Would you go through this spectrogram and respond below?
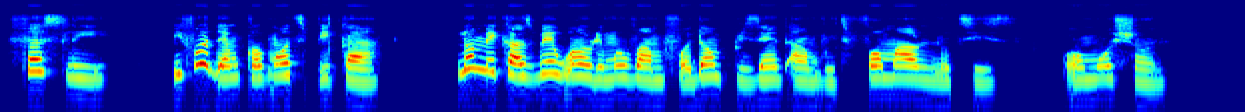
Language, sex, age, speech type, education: Nigerian Pidgin, female, 15-29, spontaneous, tertiary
